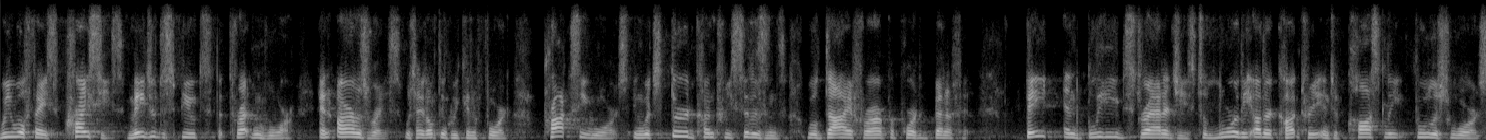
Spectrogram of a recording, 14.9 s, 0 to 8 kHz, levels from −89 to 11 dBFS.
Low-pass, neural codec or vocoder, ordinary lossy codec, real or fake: 7.2 kHz; vocoder, 22.05 kHz, 80 mel bands, HiFi-GAN; Opus, 16 kbps; fake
